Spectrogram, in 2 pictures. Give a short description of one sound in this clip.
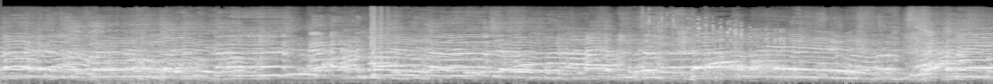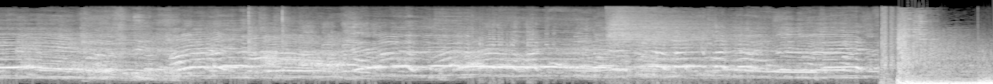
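A woman cries out and wails loudly and tearfully.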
